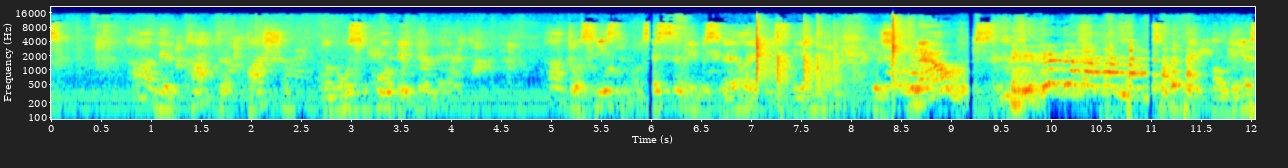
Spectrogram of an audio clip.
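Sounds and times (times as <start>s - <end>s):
people laughing: 9.3s - 11.7s.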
